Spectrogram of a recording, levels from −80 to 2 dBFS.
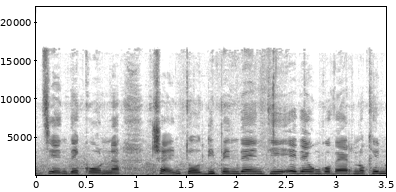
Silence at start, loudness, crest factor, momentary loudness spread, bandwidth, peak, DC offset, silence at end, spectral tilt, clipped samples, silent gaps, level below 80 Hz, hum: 0 s; -15 LUFS; 12 dB; 4 LU; 17 kHz; -2 dBFS; under 0.1%; 0 s; -4 dB/octave; under 0.1%; none; -54 dBFS; none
